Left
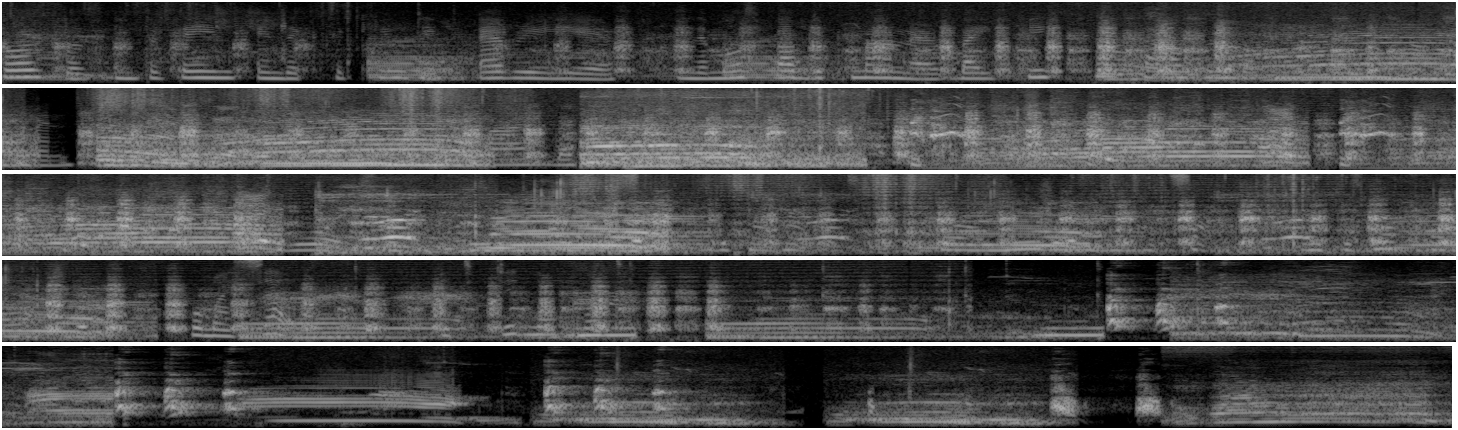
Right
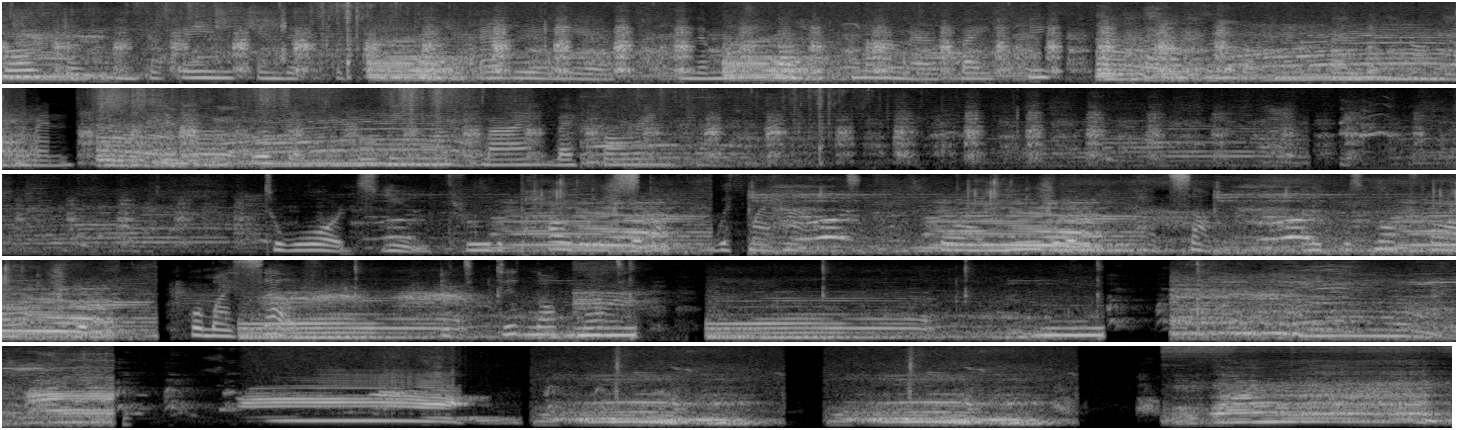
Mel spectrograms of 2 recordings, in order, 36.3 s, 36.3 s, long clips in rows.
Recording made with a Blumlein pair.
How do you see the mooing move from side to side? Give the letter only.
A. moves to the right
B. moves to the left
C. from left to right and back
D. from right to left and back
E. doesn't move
D.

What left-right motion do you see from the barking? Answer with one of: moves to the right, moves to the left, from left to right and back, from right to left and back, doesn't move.
moves to the left.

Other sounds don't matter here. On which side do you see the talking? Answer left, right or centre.
right.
